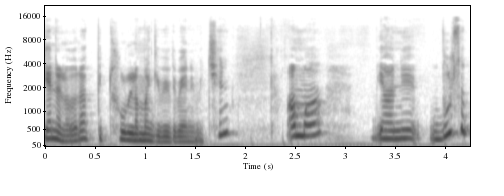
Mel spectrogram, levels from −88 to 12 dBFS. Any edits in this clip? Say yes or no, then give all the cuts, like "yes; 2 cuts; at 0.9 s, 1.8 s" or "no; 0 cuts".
yes; 1 cut; at 1.3 s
